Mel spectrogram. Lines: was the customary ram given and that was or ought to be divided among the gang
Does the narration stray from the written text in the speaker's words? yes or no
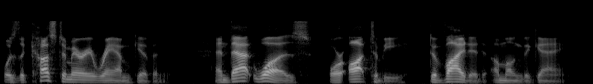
no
